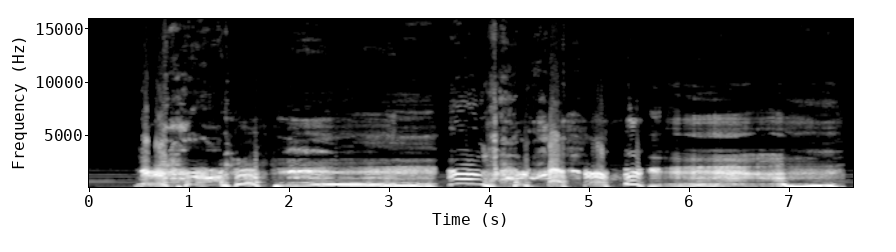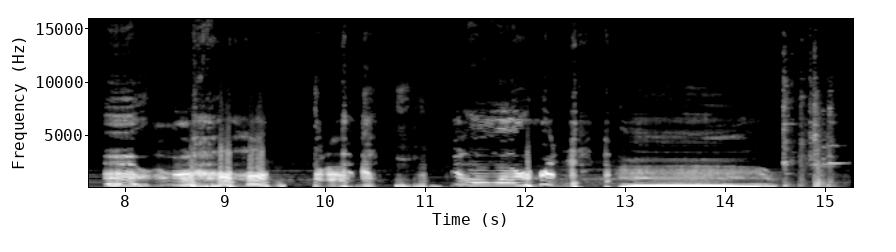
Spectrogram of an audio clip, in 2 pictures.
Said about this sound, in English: But his face started to rapidly change color, and he could not get the rest of the sentence out. His coughs and gasps grew louder.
